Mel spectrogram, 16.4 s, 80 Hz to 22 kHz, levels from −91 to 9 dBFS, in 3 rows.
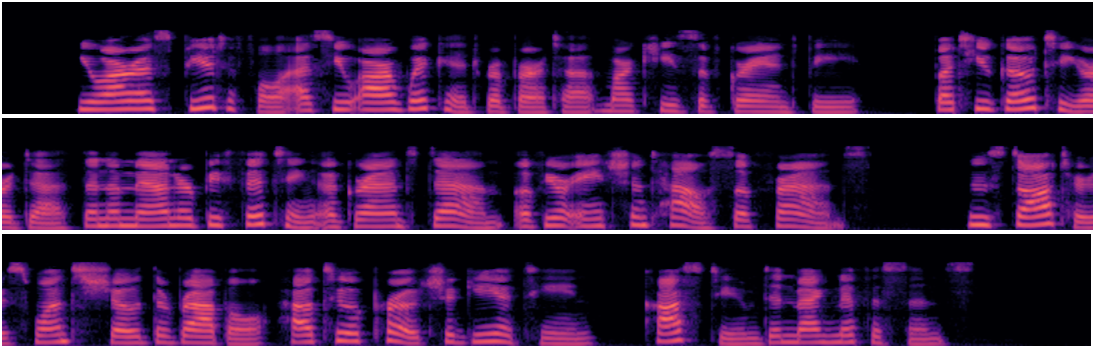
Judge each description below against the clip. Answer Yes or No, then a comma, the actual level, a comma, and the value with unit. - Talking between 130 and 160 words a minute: No, average, 170 wpm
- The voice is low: No, high, 230 Hz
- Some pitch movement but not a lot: No, wide, 5.8 semitones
